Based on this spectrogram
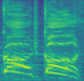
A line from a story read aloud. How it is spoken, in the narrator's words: cried Farmer Cotton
